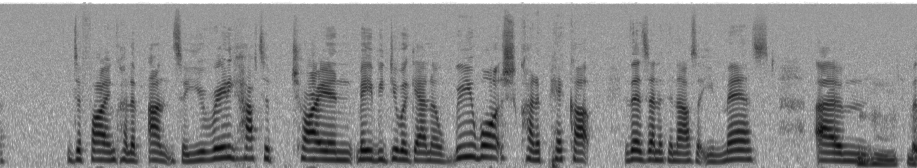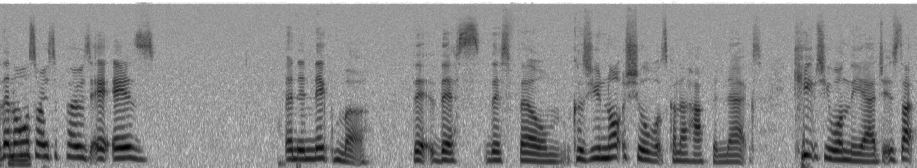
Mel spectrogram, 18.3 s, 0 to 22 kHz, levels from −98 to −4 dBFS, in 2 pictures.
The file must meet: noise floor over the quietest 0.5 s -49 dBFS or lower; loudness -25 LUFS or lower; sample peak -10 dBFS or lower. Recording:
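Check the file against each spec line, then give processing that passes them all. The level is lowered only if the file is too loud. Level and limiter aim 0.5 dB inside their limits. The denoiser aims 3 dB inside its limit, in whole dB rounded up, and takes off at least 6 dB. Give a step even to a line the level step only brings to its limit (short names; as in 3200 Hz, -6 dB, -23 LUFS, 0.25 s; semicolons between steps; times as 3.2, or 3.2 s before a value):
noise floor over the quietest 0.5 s -38 dBFS: fail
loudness -16.0 LUFS: fail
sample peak -2.0 dBFS: fail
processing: denoiser 6 dB, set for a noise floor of -38 dBFS; gain -9.5 dB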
